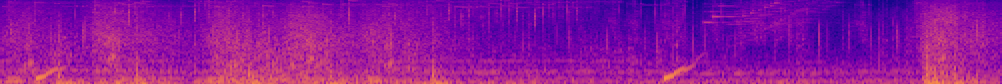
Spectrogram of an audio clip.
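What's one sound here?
Game objects smash apart with sharp crashes.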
